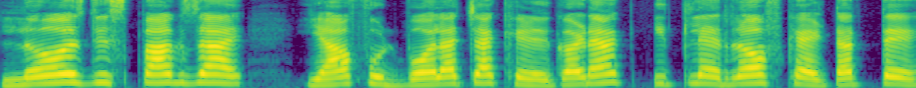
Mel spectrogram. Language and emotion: Goan Konkani, disgusted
